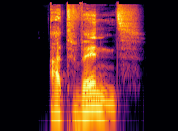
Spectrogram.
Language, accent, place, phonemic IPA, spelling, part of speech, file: German, Germany, Berlin, /ʔatˈvɛnts/, Advents, noun, De-Advents.ogg
- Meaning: genitive singular of Advent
